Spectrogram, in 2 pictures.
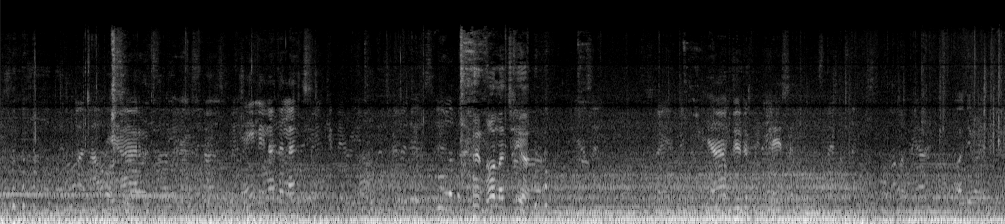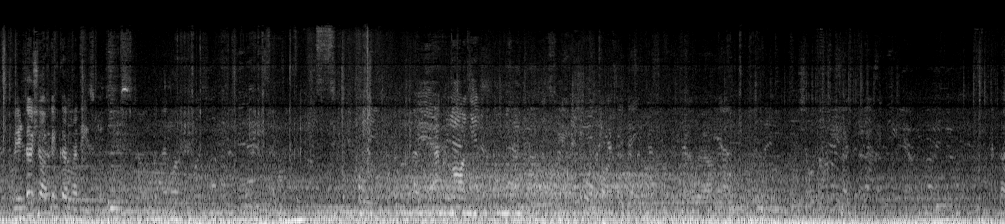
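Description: Steady low engine and road rumble heard from inside a moving bus, with indistinct passenger voices over it.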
